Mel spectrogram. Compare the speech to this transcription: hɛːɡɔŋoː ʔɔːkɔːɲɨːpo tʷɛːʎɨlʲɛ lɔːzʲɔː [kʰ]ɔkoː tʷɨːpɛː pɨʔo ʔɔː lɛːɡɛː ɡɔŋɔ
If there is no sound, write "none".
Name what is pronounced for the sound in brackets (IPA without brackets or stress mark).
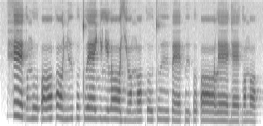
ŋ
